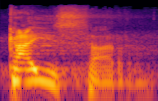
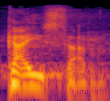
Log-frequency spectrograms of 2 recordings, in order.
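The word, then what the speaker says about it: Καῖσαρ: es un título y Cómo se dice César en griego se dice kaisar en griego kaisar Sí kaisar cuando le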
